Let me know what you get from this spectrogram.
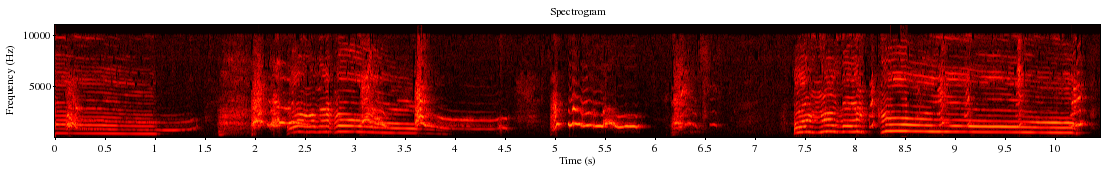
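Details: Female dog Joker howling in response to praise as a good girl; several drawn-out tonal howls separated by short pauses, some gliding upward then sliding down, with brief yips between phrases indoors.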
